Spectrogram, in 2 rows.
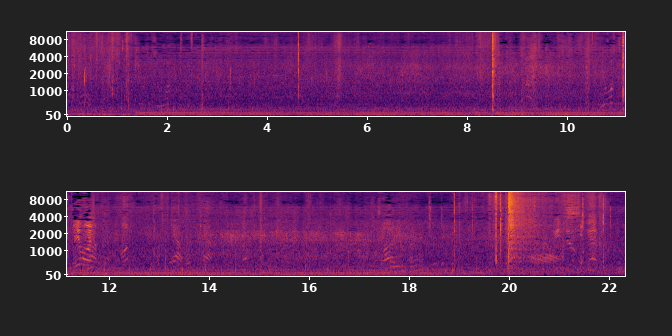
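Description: Distant, indistinct voices of players calling out over a steady low rumble, with a few sharp knocks, the loudest about 20 seconds in.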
